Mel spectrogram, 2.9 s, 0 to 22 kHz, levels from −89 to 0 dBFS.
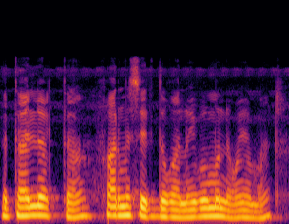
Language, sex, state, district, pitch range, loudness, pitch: Bengali, male, Tripura, Unakoti, 130-155 Hz, -13 LUFS, 145 Hz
